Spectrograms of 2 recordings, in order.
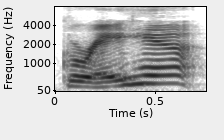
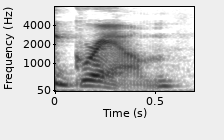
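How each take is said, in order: First: Graham as two syllables, Gray-um; Graham stretched, Gray-um; British Graham. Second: Graham as one syllable, cram; clipped American Graham; Graham like gram. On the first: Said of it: "I'm supposed to say, like". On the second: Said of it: "I say Graham". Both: Shown as a demonstration.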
